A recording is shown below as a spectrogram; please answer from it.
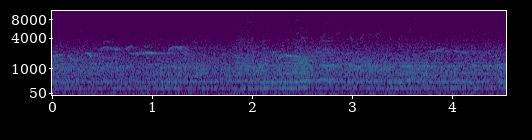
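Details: A large wild-living colony of Western honey bees in a tree in Augsburg's city forest, Germany, in May, after overwintering, gives a steady, dense buzzing hum from many wings amid busy flight activity at a shady, near-ground site.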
